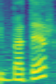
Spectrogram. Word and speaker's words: Vader: Y Vader, Vader, si lo convertimos en alemán, le quitamos la T y se pronuncia así, Vader.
